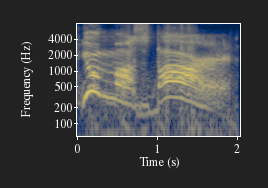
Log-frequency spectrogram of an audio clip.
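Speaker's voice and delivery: drawn-out, high, mock-furious shout; over-the-top roar; hammed-up death threat. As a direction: bellow a mock threat, stretching every word. Mock outburst at game character.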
